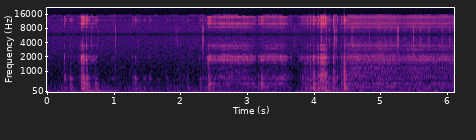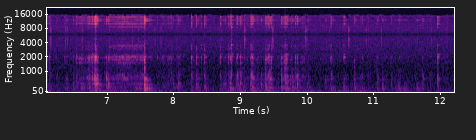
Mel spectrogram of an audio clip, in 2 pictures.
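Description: Handling noise from a GoPro Hero 2 mounted on the end of a 16-foot extension pole as the pole is raised and swung: scattered knocks and rubbing, with a longer stretch of rubbing a couple of seconds in and sharp knocks around four seconds and again near seven and a half seconds.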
